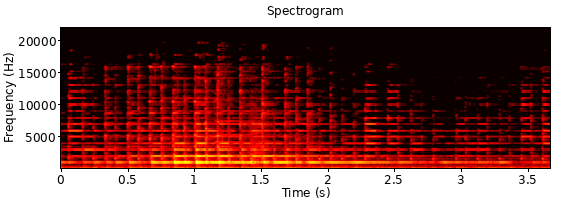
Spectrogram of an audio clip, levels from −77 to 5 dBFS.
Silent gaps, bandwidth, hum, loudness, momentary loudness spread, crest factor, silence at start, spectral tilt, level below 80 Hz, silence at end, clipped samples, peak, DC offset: none; 20 kHz; none; -23 LUFS; 19 LU; 22 dB; 0 s; -1.5 dB/octave; -40 dBFS; 0 s; under 0.1%; -4 dBFS; under 0.1%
